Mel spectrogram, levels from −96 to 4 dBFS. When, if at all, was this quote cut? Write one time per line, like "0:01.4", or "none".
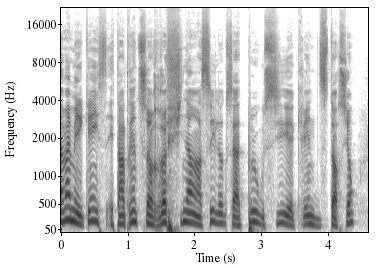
0:02.5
